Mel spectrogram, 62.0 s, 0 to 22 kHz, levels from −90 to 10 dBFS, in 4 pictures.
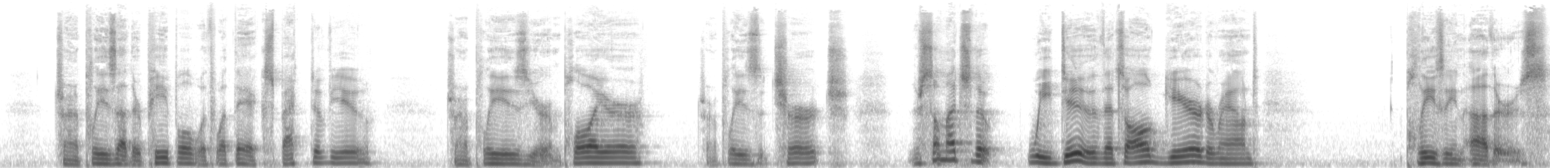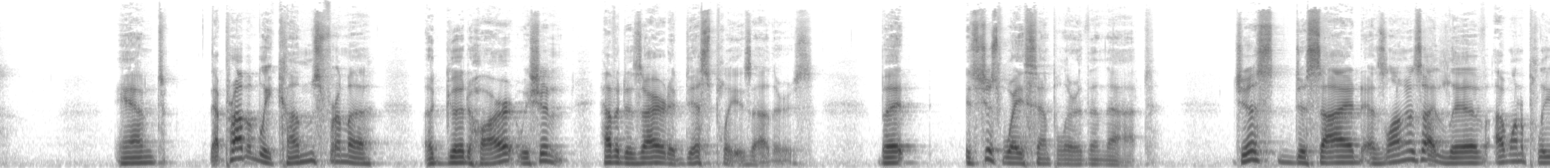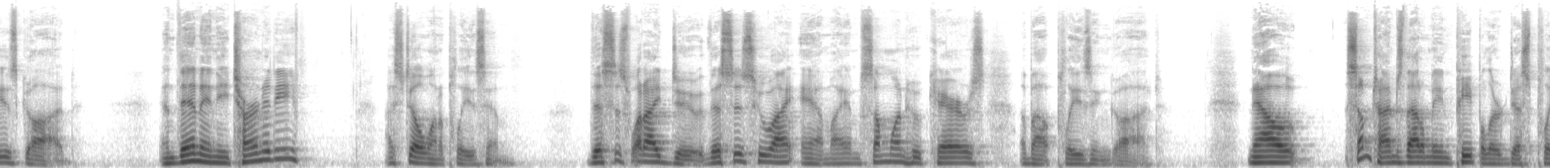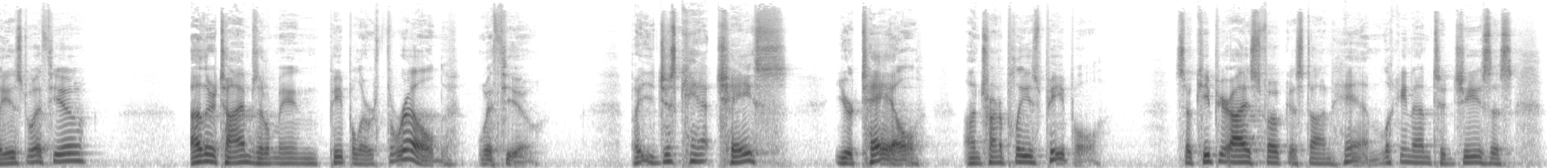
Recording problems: none

